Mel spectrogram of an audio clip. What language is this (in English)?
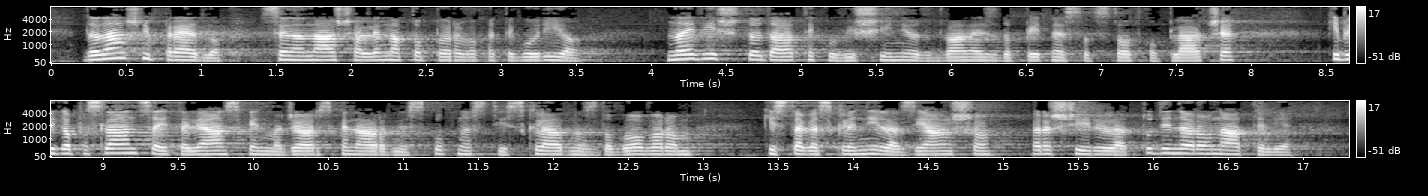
Slovenian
